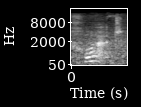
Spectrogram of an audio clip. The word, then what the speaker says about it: what: But actually, the proper pronunciation in English is to say the H first. In British or stage English, they do that. They will say what, when.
